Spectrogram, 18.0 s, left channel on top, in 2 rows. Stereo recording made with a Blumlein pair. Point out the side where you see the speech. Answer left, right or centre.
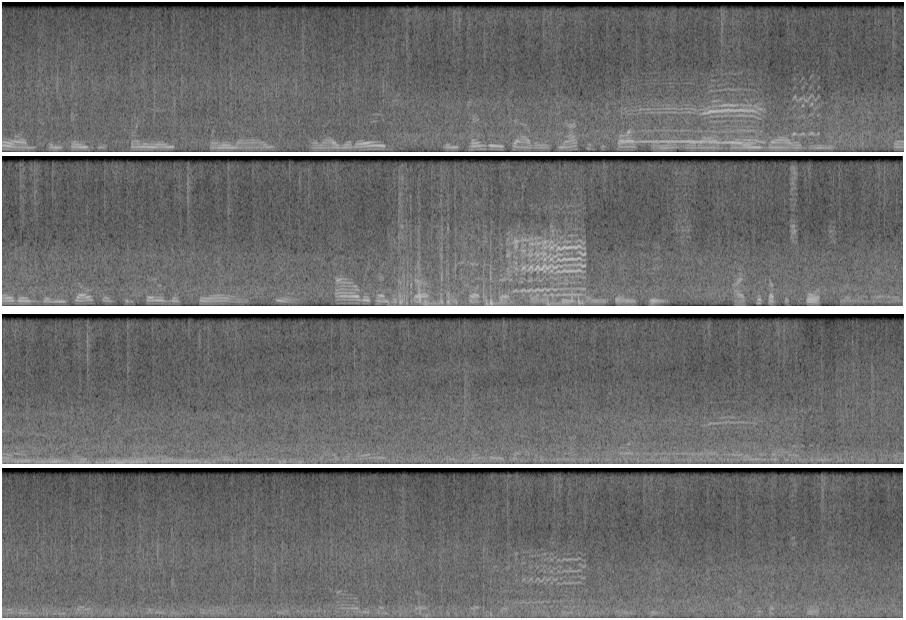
left.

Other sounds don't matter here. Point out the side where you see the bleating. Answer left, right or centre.
left.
